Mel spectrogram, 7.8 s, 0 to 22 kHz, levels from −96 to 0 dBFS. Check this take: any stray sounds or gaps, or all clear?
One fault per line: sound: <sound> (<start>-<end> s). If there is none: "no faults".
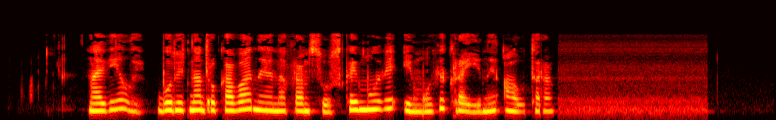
no faults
